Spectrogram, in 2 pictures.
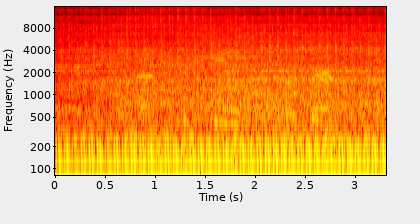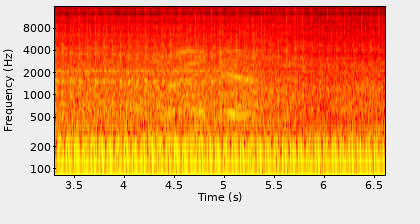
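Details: Gravely ZT/HD 44 hydro mower engine warming up at idle before oil and filter change, after fan and belt replacement and new battery; steady, even putter with no knocks or misses, normal.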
